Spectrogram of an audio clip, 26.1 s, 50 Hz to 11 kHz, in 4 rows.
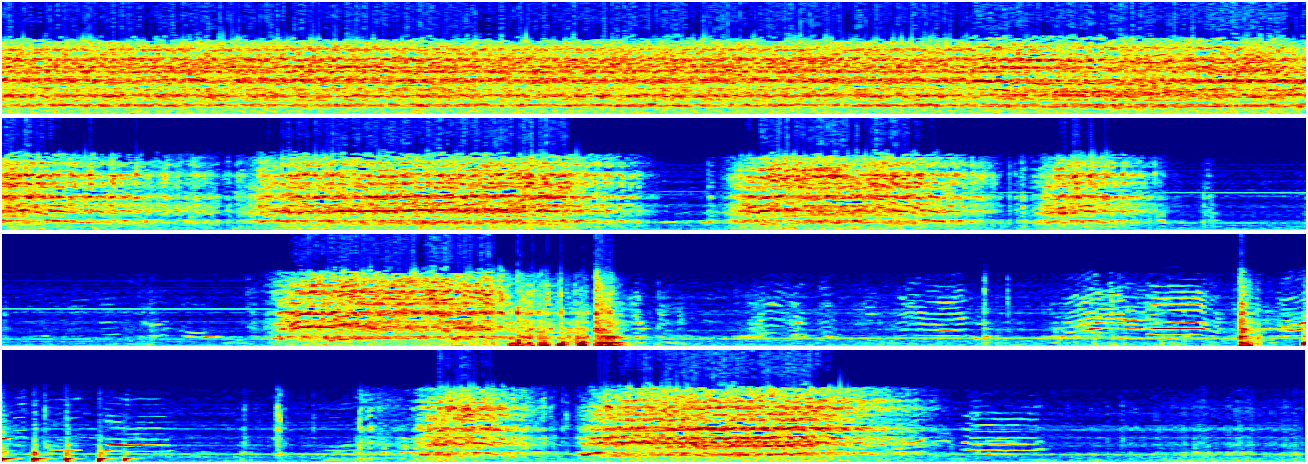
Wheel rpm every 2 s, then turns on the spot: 230, 230, 220, 110, 120, 80, 10, 100, 0, 0, 10, 110, 10.
24-26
